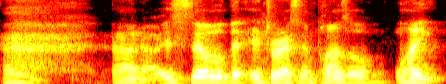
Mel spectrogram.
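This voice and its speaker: A man hosting a soccer podcast in casual chat, informal and rambling as he thinks out loud. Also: mid-range voice, steady tone, moderate pace.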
